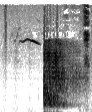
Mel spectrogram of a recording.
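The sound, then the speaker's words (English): A single gunshot from a firearm that goes off by accident: one sudden, loud crack with a noisy, lingering tail that slowly fades. “Sorry, it just went off. Yeah, be careful with that. There's no need for firearms in this conversation.”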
